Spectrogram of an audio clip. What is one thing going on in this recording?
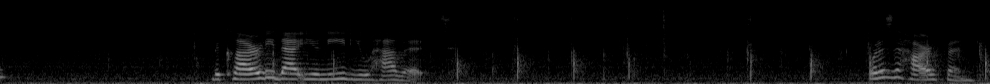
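Cards flick and rustle as a hand shuffles them.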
